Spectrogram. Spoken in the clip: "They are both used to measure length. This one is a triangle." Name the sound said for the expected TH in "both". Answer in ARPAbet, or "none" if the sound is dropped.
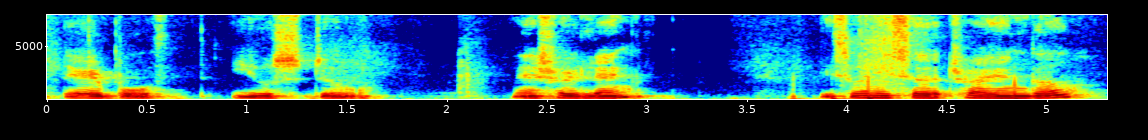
T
